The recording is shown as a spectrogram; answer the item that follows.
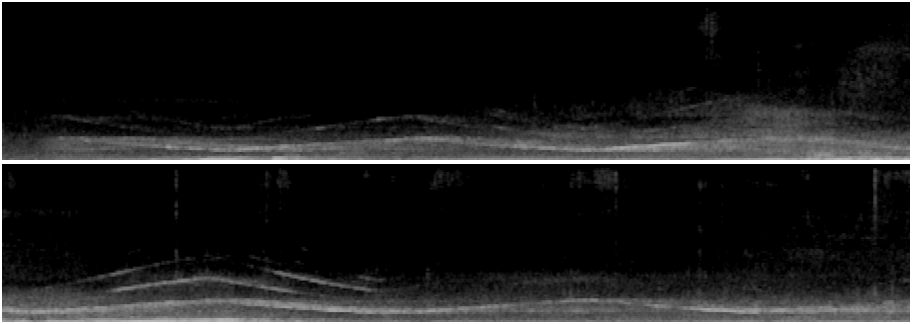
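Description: Emergency vehicle siren wailing, its pitch sweeping slowly up and down about once every three seconds. Road traffic rumbles underneath, with engines revving up about two seconds in and again around the middle.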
